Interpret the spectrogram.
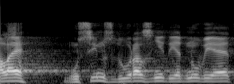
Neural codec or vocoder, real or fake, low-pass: none; real; 7.2 kHz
